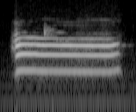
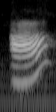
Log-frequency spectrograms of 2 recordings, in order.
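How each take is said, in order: First: The pitch stays high and level. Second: The pitch rises from middle to high. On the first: "itu mendatar" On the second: "dia naik"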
